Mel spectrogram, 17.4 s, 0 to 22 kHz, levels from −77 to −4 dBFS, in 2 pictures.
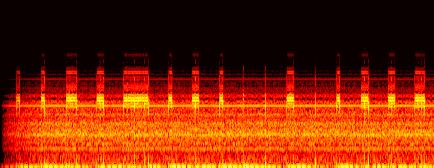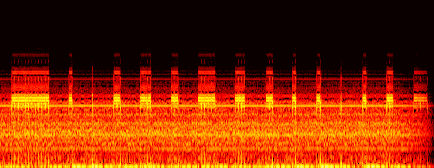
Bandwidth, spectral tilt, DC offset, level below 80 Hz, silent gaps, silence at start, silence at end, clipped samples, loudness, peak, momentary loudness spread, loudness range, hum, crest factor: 7 kHz; -5.5 dB/octave; under 0.1%; -36 dBFS; none; 0.1 s; 0.05 s; under 0.1%; -21 LUFS; -4 dBFS; 8 LU; 3 LU; none; 18 dB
